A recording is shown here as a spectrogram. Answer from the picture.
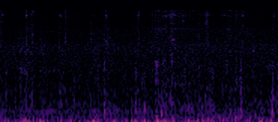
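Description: Faint clopping knocks on a hard street surface over a steady low rumble.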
